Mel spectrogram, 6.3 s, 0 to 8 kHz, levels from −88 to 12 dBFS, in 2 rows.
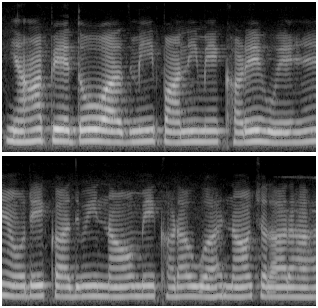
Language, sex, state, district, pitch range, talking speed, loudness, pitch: Hindi, female, Haryana, Jhajjar, 200-215 Hz, 190 wpm, -17 LUFS, 205 Hz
